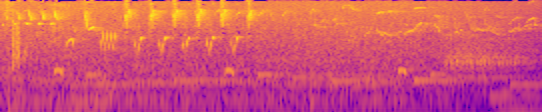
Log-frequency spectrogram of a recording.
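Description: Birds chirp and tweet busily, a rapid series of bright, repeated calls in the first half, with softer overlapping birdsong continuing afterward against a steady outdoor background hum.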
